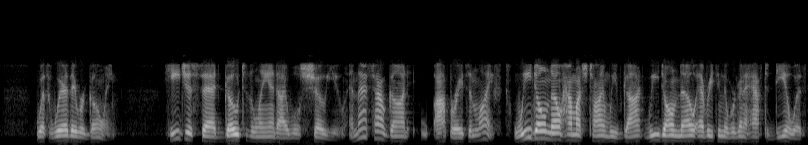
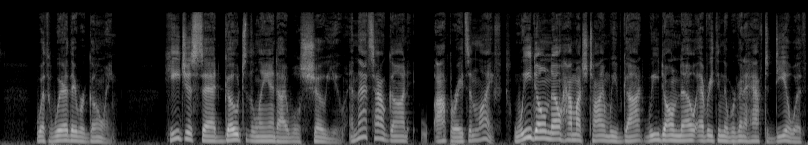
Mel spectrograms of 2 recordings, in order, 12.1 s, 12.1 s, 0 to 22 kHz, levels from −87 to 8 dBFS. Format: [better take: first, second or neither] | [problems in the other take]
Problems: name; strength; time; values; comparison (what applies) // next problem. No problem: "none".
second | phone-call audio; nothing above 3.5 kHz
